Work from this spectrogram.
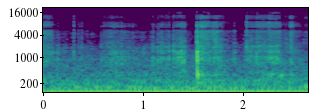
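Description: Scissors snip through paper pieces for a handmade autumn folio pocket card kit, a few quiet close cuts with one sharper snip standing out over a low steady hum.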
